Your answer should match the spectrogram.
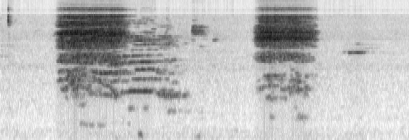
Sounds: Sniff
